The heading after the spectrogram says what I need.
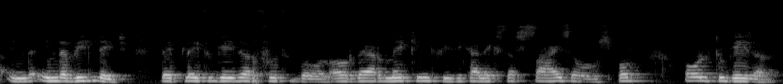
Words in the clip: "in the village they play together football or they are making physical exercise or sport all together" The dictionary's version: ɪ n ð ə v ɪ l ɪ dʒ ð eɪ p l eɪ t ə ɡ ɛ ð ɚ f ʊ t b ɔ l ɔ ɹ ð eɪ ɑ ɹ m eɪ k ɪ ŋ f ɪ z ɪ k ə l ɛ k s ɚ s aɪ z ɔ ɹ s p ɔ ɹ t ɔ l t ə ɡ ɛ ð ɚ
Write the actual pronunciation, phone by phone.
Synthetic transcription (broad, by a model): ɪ n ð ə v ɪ l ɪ dʒ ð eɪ p l eɪ t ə ɡ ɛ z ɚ f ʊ t b ɔ l ɔ ɹ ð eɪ ɑ ɹ m eɪ k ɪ ŋ f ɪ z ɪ k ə l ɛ k s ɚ s aɪ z ɔ ɹ s p ɔ ɹ t ɔ l t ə ɡ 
